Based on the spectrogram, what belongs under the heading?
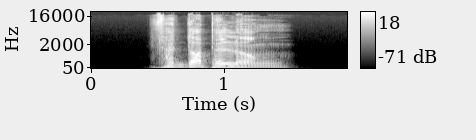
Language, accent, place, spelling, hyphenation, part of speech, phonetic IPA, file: German, Germany, Berlin, Verdoppelung, Ver‧dop‧pe‧lung, noun, [fɛɐ̯ˈdɔpəlʊŋ], De-Verdoppelung.ogg
- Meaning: 1. doubling 2. duplication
